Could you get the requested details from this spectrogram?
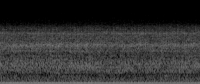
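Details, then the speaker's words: New oil-less compressor for airbrushing, first fill after unboxing with regulator turned down: steady even drone with a faint high whistle, no knocks or rattles, quiet enough to talk over; filling normally. "yeah I think this is gonna work out okay for while I'm airbrushing so you can hear me talk"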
